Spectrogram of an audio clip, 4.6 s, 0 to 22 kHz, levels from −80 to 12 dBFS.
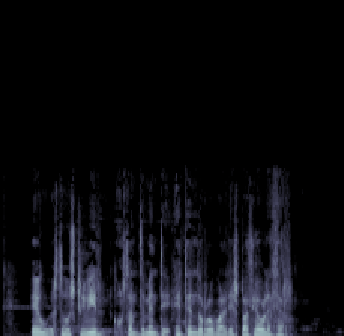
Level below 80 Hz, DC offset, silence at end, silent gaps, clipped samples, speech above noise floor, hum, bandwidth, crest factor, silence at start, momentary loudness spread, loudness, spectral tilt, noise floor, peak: -56 dBFS; under 0.1%; 0.7 s; none; under 0.1%; 44 dB; none; 11 kHz; 18 dB; 0.4 s; 8 LU; -22 LUFS; -6 dB/octave; -66 dBFS; -4 dBFS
